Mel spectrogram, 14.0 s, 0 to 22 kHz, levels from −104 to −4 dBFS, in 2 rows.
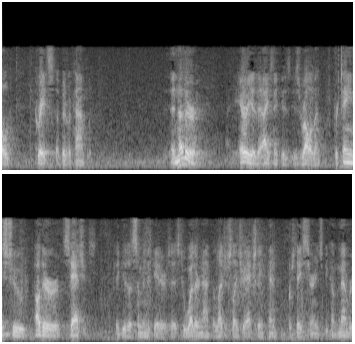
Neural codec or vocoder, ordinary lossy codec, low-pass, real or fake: none; AAC, 32 kbps; 7.2 kHz; real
